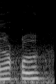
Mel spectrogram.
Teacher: قاف پہ قلقلہ کریں گے، قاف ساکن پہ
